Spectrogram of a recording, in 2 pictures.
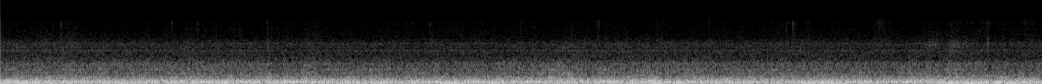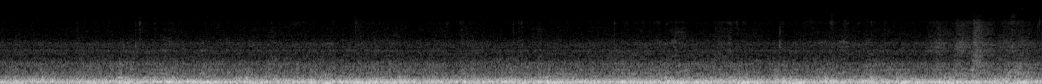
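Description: Steady low rumble of a train running along the track, heard from on board.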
